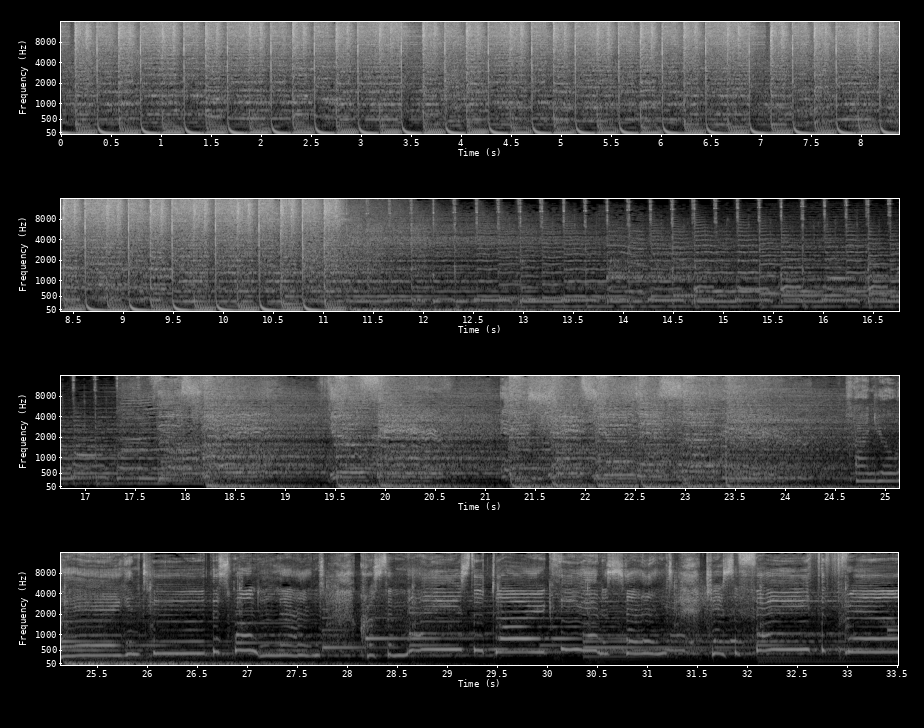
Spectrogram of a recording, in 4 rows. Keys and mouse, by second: 0.8 e, 4.3 a, 4.9 shift+n, 5.5 KP_3, 6.4 g, 8.9 Tab, 9.2-9.5 middle drag, 10.5 Tab, 11.3 middle click, 13.3 a, 13.7 click, 14.4 click, 15.6 click, 16.6 e, 18.6 a, 19.0 shift+n, 19.7 KP_3, 20.5 g, 22.6 z, 24.5 click, 24.9 z, 26.3 shift+middle click, 27.1 g, 29.4 s, 30.8 z, 31.5 click, 32.2 z, 32.7 click, 33.0 3.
